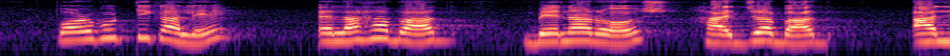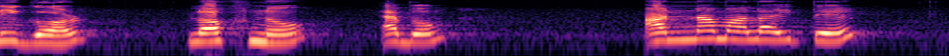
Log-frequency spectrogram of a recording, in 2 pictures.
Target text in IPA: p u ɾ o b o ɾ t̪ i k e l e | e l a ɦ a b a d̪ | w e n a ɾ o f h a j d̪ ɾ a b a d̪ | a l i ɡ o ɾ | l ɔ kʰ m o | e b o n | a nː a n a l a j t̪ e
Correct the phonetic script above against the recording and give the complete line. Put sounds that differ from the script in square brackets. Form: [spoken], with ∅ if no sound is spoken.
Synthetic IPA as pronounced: p [ɔ] ɾ o b o ɾ t̪ i k [a] l e | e l a ɦ a b a d̪ | [b] e n a ɾ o [ʃ] h a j d̪ ɾ a b a d̪ | a l i ɡ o ɾ | l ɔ kʰ [n] o | e b o [ŋ] | a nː a [m] a l a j t̪ e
